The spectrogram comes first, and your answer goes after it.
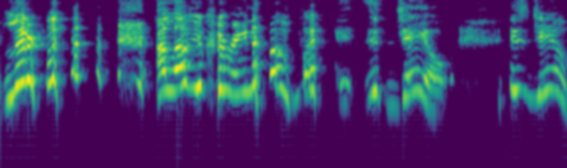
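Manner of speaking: high, loud words through real laughter; can barely get it out for laughing; laughing hard. Real, not acted. Laughing at friend's jail verdict.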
